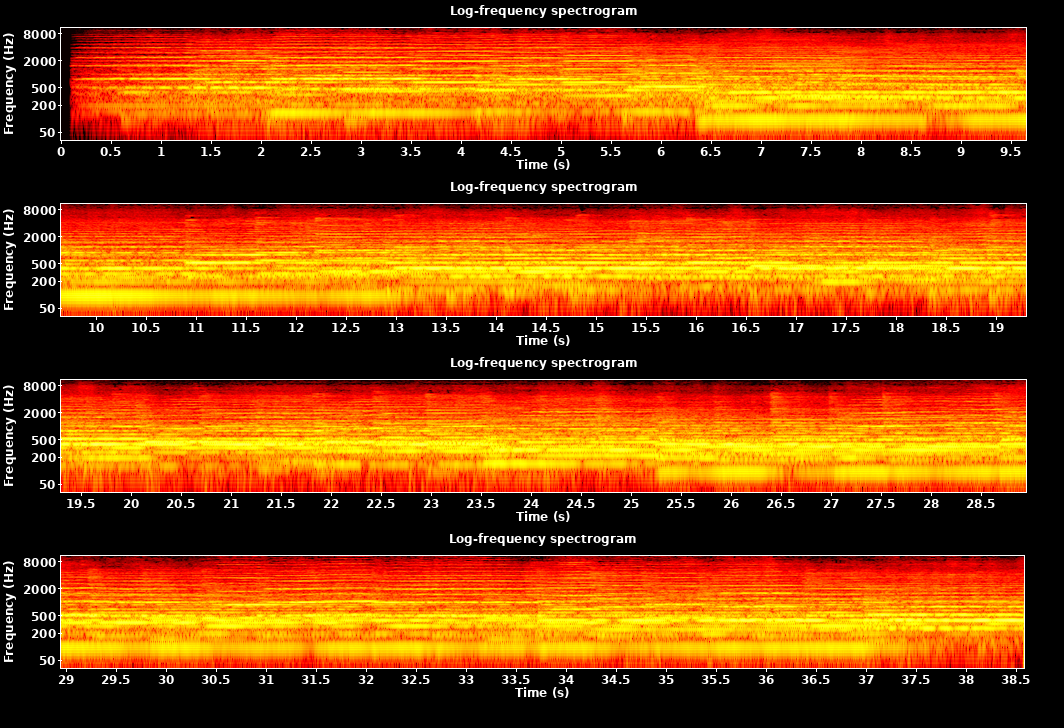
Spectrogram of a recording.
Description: QUARTETO DE CORDAS E TECLADO

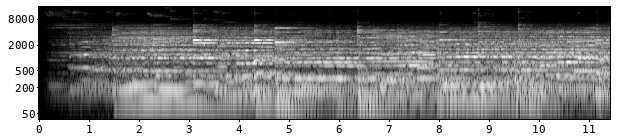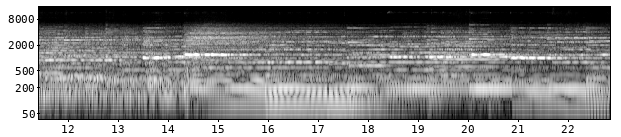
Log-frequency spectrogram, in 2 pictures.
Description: ORQUESTRA

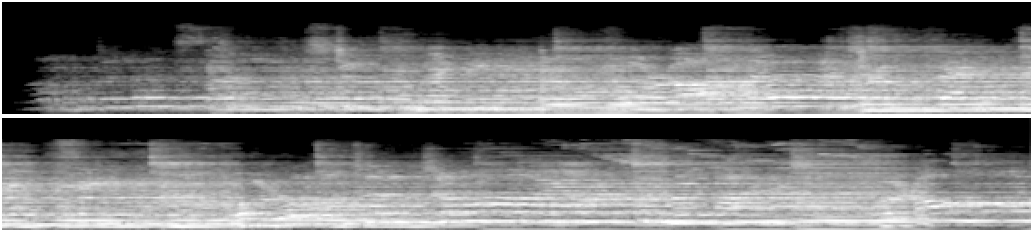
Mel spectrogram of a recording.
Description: SOPRANO E ORQUESTRA

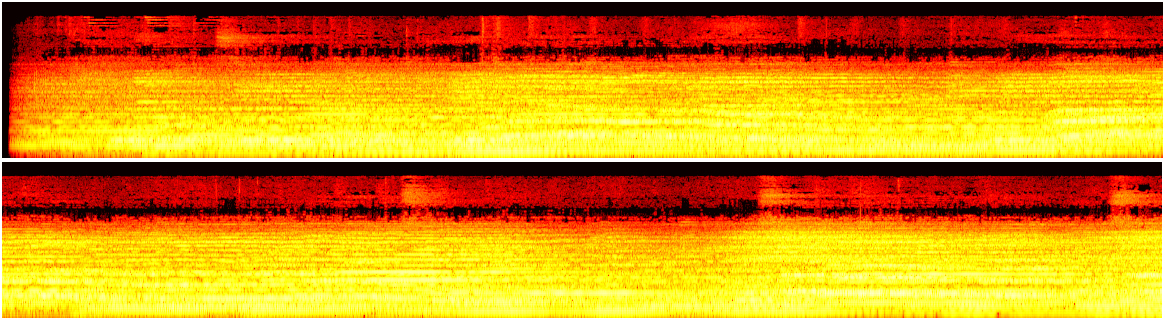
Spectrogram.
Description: SOPRANO E ORQUESTRA

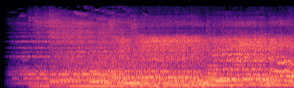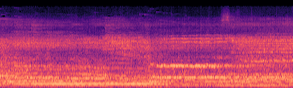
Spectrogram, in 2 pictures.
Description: CORAL E ORQUESTRA

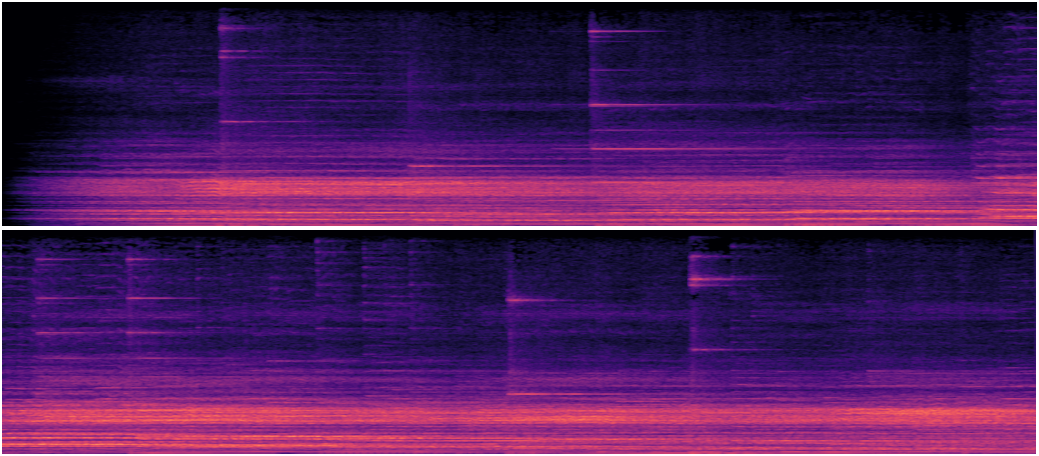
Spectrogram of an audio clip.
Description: CANON CORAL E ORQUESTRA; PACHEBEL

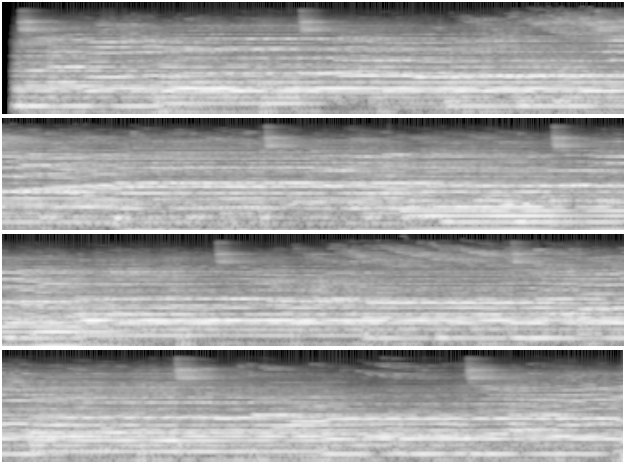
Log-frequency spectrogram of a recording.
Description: ORQUESTRA

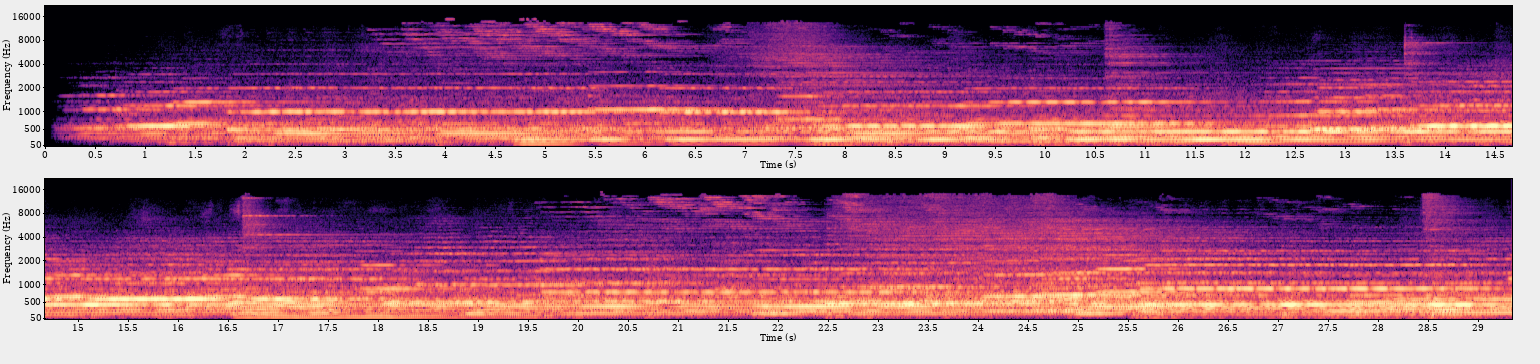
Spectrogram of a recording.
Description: ORQUESTRA

